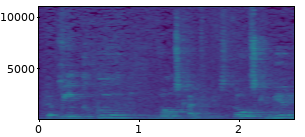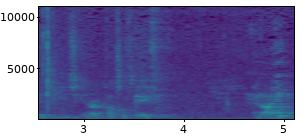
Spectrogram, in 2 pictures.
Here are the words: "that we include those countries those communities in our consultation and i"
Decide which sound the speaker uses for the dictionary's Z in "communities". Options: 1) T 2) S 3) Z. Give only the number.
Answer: 3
